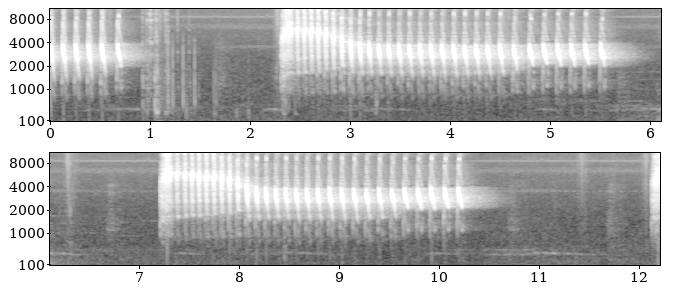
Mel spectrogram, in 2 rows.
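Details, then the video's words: Cream-vented bulbul delivering long shooting song bursts. A brief trill is followed by two extended runs of rapid, evenly spaced sharp notes, each opening high and then settling lower for about three seconds, separated by a short pause. "SUARA BURUNG KAPAS TEMBAK KATEM NYAUT GACOR DOR 100% AMPUH❗️KAPAS TEMBAK TEMBAKAN PANJANG"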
